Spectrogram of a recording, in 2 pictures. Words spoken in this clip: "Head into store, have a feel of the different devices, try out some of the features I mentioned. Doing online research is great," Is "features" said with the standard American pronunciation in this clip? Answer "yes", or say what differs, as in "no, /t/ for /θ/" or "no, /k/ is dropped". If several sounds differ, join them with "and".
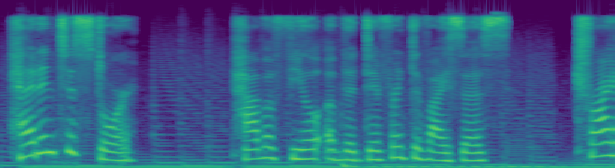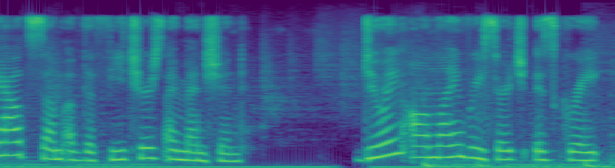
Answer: yes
